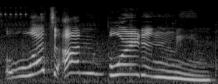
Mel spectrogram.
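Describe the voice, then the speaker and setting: A woman's voice: very high-pitched, big pitch swings, drawn-out words, sharp tone, faint music behind, pitched above the performer's own voice, exaggerated voice. A woman voicing a timid, innocent young girl, hesitant and anxious, reading game dialogue aloud. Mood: uncertain. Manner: hesitant, stammering, questioning.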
